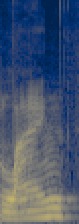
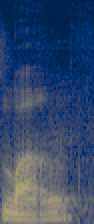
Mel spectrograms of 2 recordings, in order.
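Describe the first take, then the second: First: The vowel sounds like the a in bang. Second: The vowel sounds like the o in song. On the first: The speaker calls it wrong. "I used to always refer to refer to him as Agent Lang" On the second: The speaker calls it right. "it's probably supposed to be pronounced Long"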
